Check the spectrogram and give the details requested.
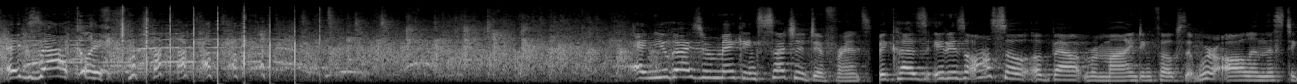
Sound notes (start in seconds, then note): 7.4 applause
